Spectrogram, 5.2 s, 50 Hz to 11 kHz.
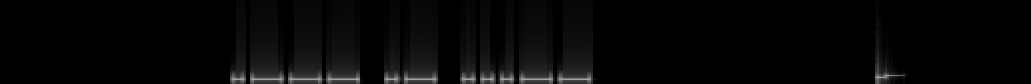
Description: Morse code, heard as a keyed tone, about 25 wpm, 700 Hz. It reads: JA3
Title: Callsign Prefixes for Top 50 DXCC - 25wpm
